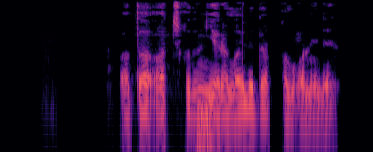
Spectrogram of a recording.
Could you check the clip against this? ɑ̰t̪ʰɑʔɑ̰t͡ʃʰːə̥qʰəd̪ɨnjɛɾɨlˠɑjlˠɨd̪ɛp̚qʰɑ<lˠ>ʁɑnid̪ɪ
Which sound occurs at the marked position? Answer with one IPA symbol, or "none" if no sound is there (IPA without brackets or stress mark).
lˠ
